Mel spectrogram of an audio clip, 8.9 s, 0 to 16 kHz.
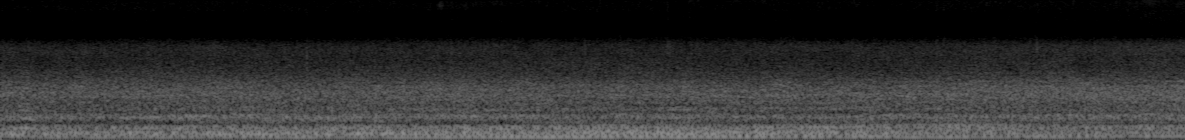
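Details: Honey bees flying busily in and out on 22 March 2019, bringing in pollen; a thick, constant droning buzz of many bees holds steady for nearly nine seconds, low and rumbling.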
